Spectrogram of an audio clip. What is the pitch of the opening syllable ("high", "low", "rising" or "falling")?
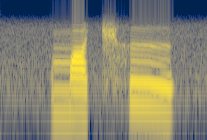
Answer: low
